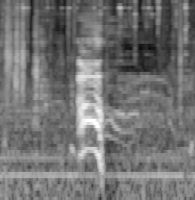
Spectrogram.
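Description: A dog whines excitedly close by.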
